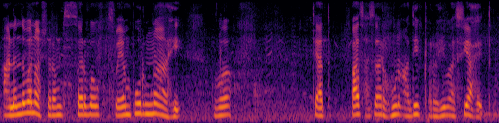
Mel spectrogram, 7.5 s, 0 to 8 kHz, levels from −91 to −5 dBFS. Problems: none marked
